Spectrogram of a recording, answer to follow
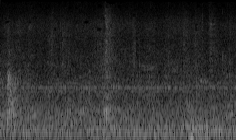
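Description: Steady playing-hall noise with a few light knocks as wooden chess pieces are handled and set down on the board.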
